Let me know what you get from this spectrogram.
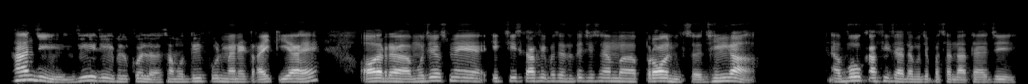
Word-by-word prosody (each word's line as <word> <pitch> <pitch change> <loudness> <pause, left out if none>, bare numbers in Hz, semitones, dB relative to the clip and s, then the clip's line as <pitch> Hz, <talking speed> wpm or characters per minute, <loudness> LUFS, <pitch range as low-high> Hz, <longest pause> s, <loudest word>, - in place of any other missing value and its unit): हाँ 200 +2 +9
जी। 190 -5 +1 0.3
जी, 175 +5 0
जी 155 -3 -3
बिल्कुल। 130 0 -5
समुद्री 125 +4 -5
फ़ूड 140 -1 -6
मैंने 125 0 +1
ट्राई 120 +1 +2
किया 135 +1 +3
है 145 +9 +2 0.5
और 145 -1 +7 0.3
मुझे 145 +5 -1
उसमें 170 -1 -3
एक 150 -1 -1
चीज़ 155 -1 -5
काफ़ी 150 0 +1
पसंद 145 -2 -6
आती, 155 +3 -7
जिसे 155 0 -7
हम 150 -1 -2 0.2
प्रॉन्स 145 -6 +4
झींगा, 150 +8 +3 0.9
अ, - - -1
वो 170 +6 +1
काफ़ी 150 +1 0
ज़्यादा 130 -3 -1
मुझे 120 +1 -7
पसंद 120 -1 -6
आता 110 +1 -2
है। 110 - -4
जी। 115 -3 -4
145 Hz, 185 wpm, -21 LUFS, 125-155 Hz, 0.9 s, हाँ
